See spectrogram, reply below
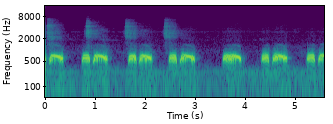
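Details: Wild field-caught spotted dove with a hoarse, strong voice cooing: low paired notes, a short coo followed by a longer one, repeated at irregular intervals about once a second, with a faint background hum.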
